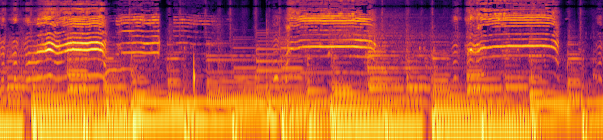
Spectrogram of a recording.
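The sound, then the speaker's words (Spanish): A goat bleats three times, each call a loud, wavering, nasal cry of about a second, separated by short pauses. “¿Lo tienes? Se trata de una cabra.”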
